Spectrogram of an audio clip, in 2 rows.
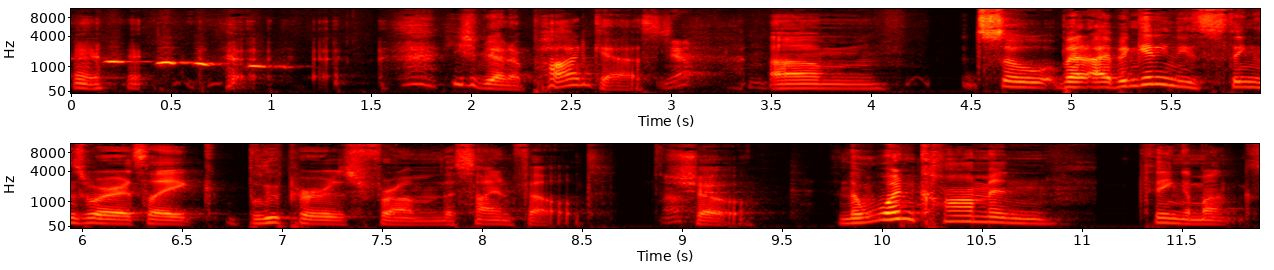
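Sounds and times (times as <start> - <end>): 
speech: 0.0 - 1.0, 1.6 - 11.8
person whistling a wavering tune: 0.0 - 1.3.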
